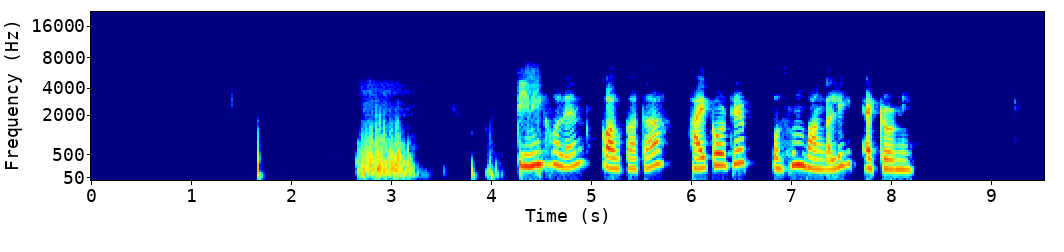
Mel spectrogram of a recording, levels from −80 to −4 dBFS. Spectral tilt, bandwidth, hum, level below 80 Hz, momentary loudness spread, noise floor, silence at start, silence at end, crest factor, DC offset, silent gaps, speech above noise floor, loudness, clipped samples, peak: -7.5 dB/octave; 6.8 kHz; none; -60 dBFS; 20 LU; under -90 dBFS; 1.65 s; 1.35 s; 24 dB; under 0.1%; 2.13-2.38 s, 2.48-2.63 s, 3.72-3.78 s, 5.04-5.09 s, 5.78-5.96 s, 6.63-6.78 s; over 66 dB; -25 LUFS; under 0.1%; -4 dBFS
